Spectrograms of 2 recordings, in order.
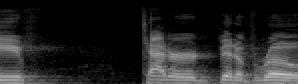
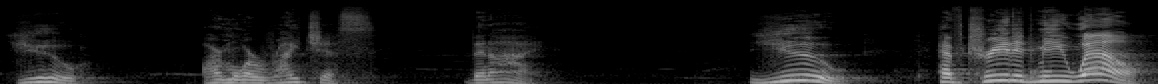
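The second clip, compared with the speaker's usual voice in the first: weeping Saul; 5 semitones higher, 5 dB louder than usual. Acted. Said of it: "He wept aloud".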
